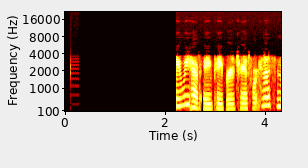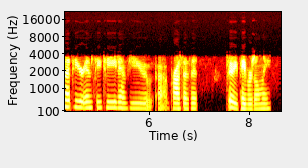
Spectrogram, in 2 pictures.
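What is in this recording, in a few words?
Police District Dispatch; Raleigh; Northeast; wake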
